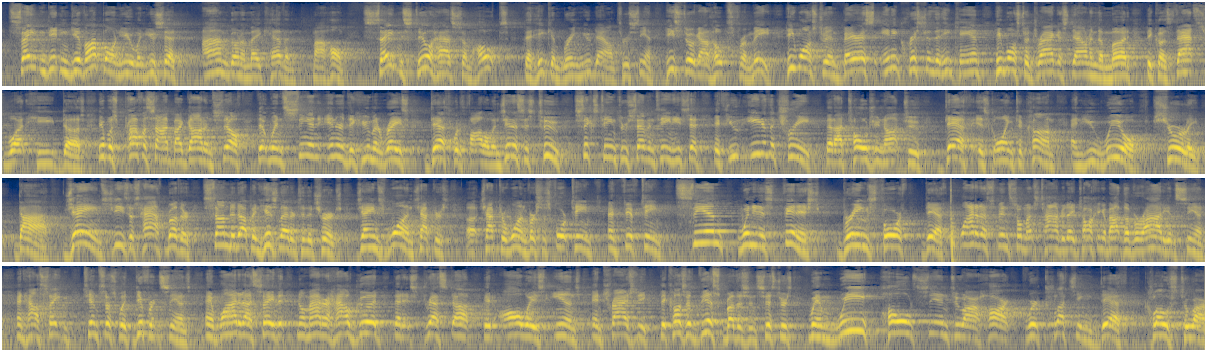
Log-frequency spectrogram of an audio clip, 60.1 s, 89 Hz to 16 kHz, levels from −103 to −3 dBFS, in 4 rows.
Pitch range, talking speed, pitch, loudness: 200-255 Hz, 195 wpm, 220 Hz, -17 LUFS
